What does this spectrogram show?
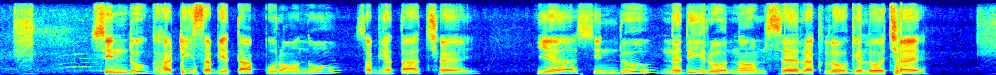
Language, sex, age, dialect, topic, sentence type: Maithili, male, 25-30, Angika, agriculture, statement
